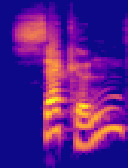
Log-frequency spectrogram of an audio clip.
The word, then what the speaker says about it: second: bird so we have er first first first second has two syllables the stress is on the first syllable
